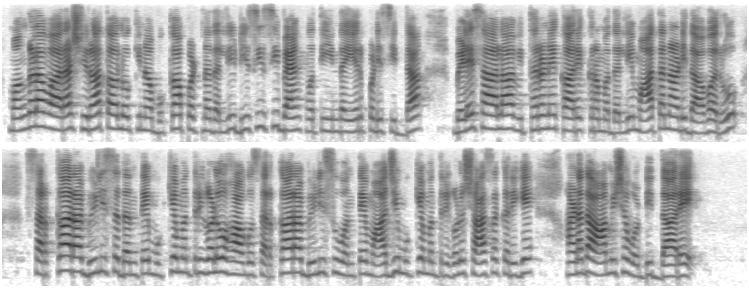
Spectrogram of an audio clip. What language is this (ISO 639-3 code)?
kan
